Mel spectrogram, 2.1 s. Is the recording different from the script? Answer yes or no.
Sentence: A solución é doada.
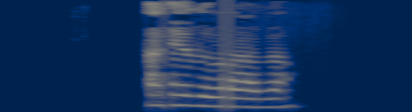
yes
